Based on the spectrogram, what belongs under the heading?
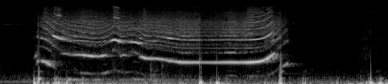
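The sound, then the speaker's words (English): A loud slide whistle plays one long wavering note that glides slowly downward, then swoops sharply upward before cutting off, with faint low thumps underneath. “I always keep that thing on me, aka the whistle of slide.”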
